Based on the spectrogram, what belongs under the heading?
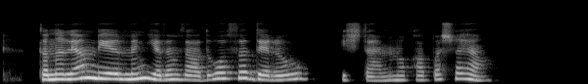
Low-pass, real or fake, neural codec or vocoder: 7.2 kHz; fake; codec, 24 kHz, 1.2 kbps, DualCodec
